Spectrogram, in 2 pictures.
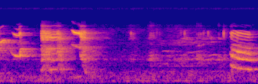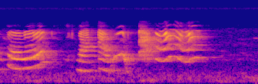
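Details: Parrot talking nonstop at home: a few harsh squawks, then smooth arching speech-like syllables in two groups, with a faint hum behind.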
